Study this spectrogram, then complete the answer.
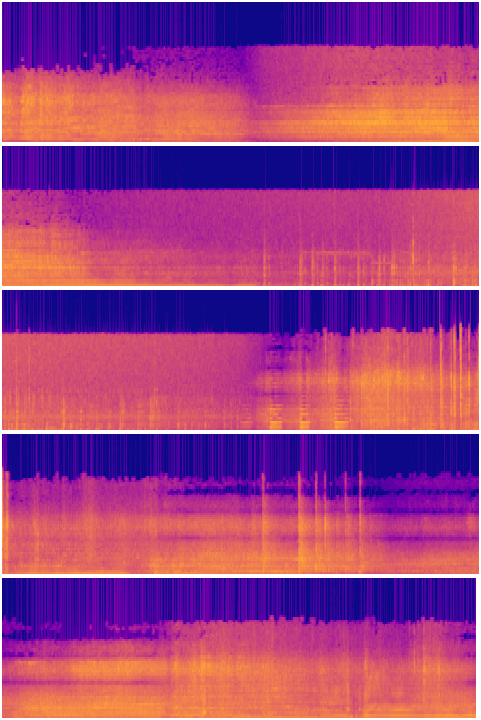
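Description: Rally cars race past one after another at full throttle, engines revving hard through the gears.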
